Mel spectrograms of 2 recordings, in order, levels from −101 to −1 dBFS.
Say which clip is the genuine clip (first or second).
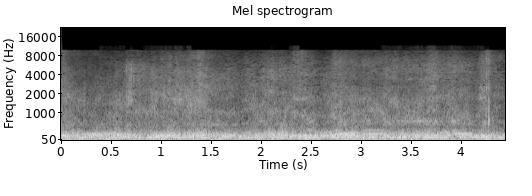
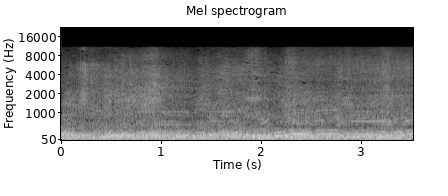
second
